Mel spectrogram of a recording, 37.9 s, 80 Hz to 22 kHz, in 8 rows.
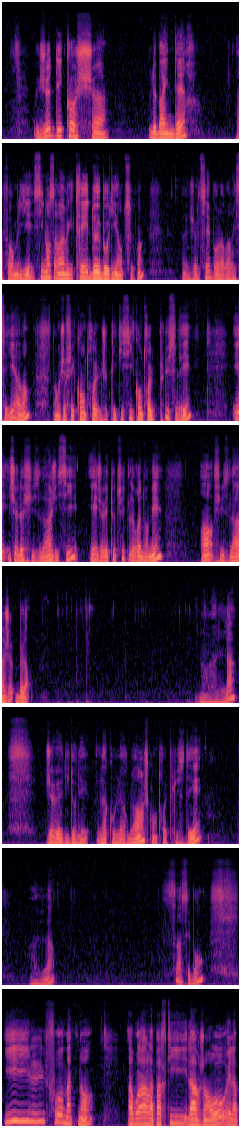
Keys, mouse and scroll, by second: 0.8-2.3 drag, 4.9 click, 9.1 click, 11.6 ctrl+click, 12.6 ctrl+v, 14.8 click, 15.6 click, 16.5 click, 18.0 F2, 18.9 click, 20.1-23.3 typing, 26.7 ctrl+d, 27.9 click, 29.4 click, 30.5 click, 31.6 click, 32.3 click, 33.2-35.2 drag, 36.1 click.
